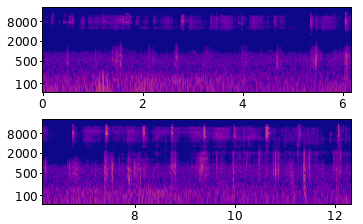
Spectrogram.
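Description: Footsteps crunching on a gravelly dirt trail, faint at first and coming closer and louder toward the end.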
